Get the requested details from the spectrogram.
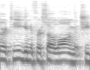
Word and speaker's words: Teigen: Apparently, for years, we've been saying it wrong. She claims yesterday, and her mother confirms, it's actually... Teigen.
